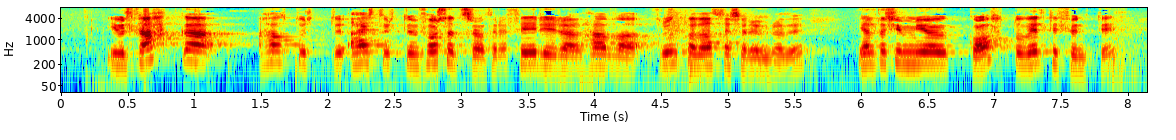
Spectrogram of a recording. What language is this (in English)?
Icelandic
